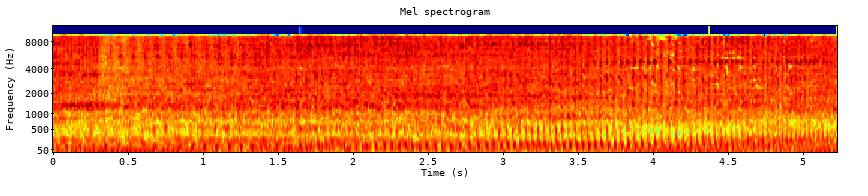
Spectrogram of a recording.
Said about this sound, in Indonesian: Setelah memanaskan motor, aku pun langsung tancap gas menuju alun-alun kota Sorea.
